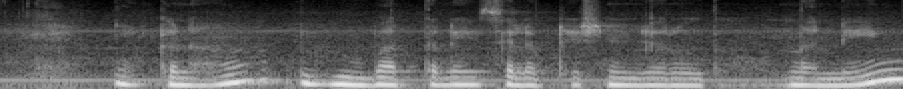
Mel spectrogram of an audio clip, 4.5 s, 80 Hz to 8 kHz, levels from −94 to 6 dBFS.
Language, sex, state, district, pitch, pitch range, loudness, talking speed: Telugu, female, Andhra Pradesh, Annamaya, 185 Hz, 175-210 Hz, -15 LUFS, 80 wpm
